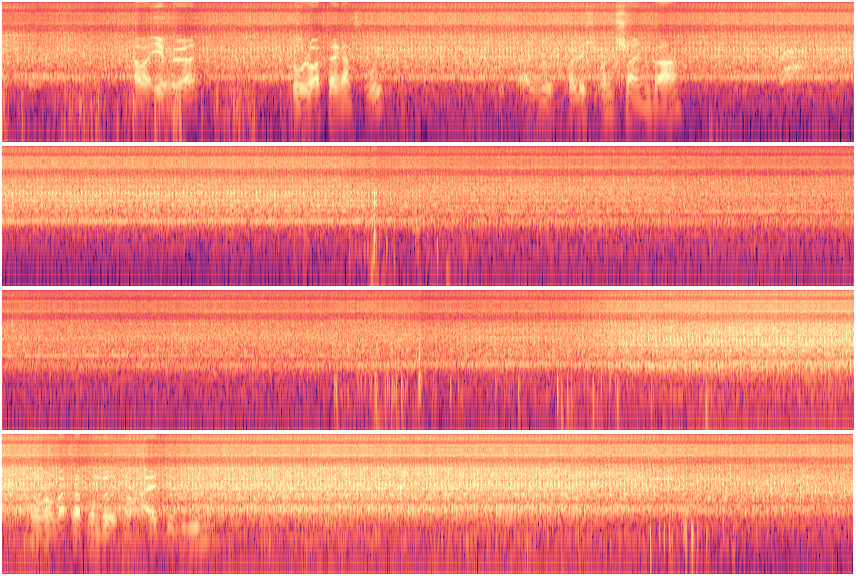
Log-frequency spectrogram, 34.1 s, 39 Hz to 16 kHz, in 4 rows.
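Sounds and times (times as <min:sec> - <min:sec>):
car engine idling: 0:00.0 - 0:34.0.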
